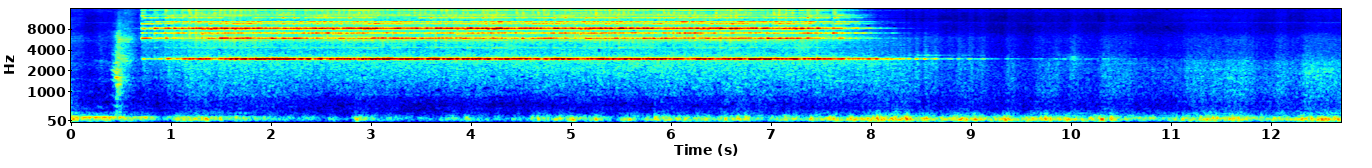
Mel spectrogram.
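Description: A metal altar bell struck once, its high ring holding steady and then dying away over several seconds. It marks the elevation of the consecrated host at Mass. A steady low rumble runs underneath.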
